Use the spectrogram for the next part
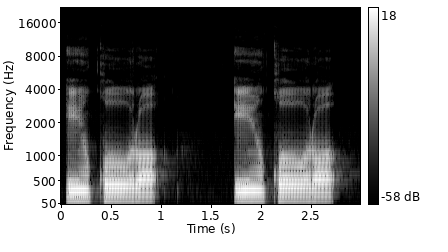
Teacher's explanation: قاف یہاں پر قلقلہ ہوگا، قاف کو موٹا پڑا جائے گا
